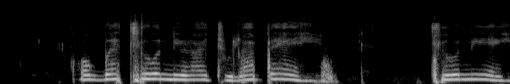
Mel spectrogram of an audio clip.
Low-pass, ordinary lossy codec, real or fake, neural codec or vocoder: 10.8 kHz; none; fake; codec, 24 kHz, 3 kbps, HILCodec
